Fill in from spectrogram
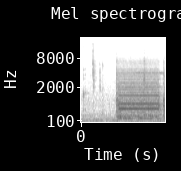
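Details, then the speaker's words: Canon Pixma G2010 printer showing error E03 on power-up: steady motor whir and faint whine, then stalls and restarts briefly; E03 is a paper-path error, usually debris such as a pen cap stuck at the paper sensor or feed route. "तो देख बार इसमें जो error आ रहा है 03 ठीक है तो यह जो एरर है यह एरर अधिकतर जो है क्यों आता है तो यह जो एरर है यह पेपर तरफ का एरर है"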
